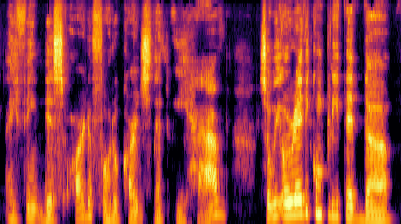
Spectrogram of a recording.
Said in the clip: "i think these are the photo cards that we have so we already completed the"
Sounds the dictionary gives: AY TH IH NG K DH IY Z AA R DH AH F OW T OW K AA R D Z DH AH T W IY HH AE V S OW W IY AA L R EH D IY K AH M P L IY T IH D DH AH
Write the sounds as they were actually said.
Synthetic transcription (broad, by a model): AY TH IH NG K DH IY S AA R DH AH F OW T OW K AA R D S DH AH T W IY HH AE V S OW W IY AA L R EH D IY K AH M P L IY T IH D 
